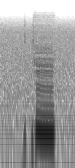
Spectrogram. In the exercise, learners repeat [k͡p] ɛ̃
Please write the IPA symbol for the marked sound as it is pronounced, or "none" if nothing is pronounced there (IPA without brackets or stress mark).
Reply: k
